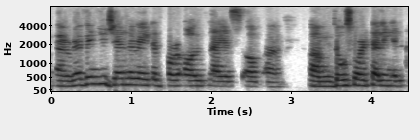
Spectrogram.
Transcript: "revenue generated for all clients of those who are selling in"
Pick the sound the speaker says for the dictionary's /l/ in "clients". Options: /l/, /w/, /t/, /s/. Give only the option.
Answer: /l/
